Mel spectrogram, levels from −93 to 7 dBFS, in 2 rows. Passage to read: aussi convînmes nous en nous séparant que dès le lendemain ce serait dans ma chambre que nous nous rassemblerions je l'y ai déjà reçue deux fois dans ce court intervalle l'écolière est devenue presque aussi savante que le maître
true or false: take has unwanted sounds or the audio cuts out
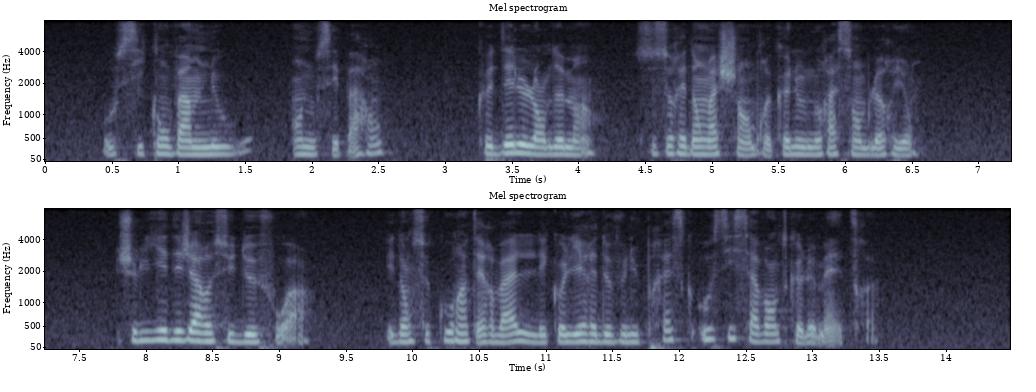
false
